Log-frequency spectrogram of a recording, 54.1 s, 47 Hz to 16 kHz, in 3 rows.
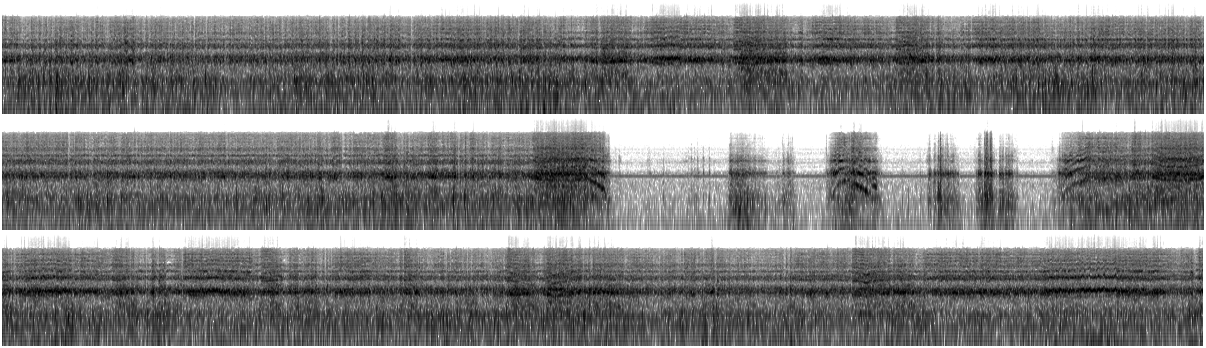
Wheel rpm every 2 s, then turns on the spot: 200, 200, 200, 200, 200, 200, 200, 200, 200, 200, 200, 200, 200, 90, 20, 20, 20, 180, 200, 200, 200, 190, 200, 200, 200, 200, 200.
28-32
